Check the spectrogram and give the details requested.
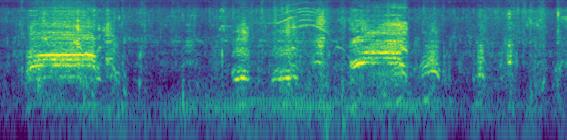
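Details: Countryside farm geese feeding on greens after leaving their pen give a long, loud nasal honk, then several shorter hoarse calls, and a second strong honk near the five-second mark before things fade to softer sounds.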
